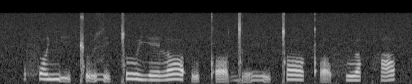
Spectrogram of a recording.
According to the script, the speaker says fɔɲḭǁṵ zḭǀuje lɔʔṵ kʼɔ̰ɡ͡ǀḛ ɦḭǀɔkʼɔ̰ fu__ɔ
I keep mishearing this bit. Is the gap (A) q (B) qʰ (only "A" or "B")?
B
